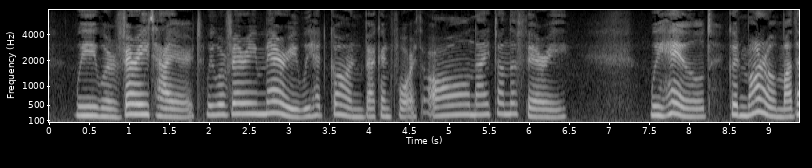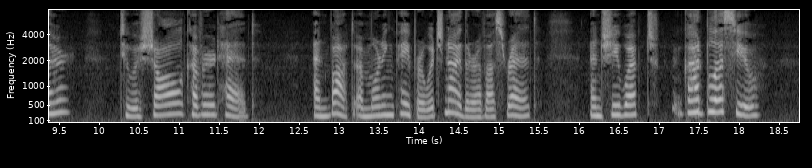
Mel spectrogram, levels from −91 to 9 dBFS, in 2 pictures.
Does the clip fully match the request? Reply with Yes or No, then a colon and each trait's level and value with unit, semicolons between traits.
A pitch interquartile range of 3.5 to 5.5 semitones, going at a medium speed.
Yes: average, 4.1 semitones; average, 145 wpm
